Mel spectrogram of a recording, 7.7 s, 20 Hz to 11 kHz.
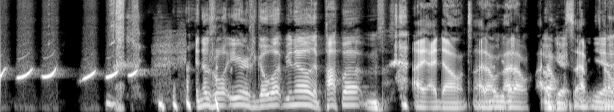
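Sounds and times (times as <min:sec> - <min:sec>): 
person whistling a call to summon raccoons: 0:00.0 - 0:02.4
laughter: 0:01.3 - 0:03.3, 0:03.9 - 0:05.4
speech: 0:01.4 - 0:07.6.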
